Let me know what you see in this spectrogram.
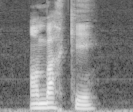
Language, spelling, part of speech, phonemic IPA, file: French, embarquer, verb, /ɑ̃.baʁ.ke/, Fr-embarquer.ogg
- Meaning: 1. to board (a vehicle) 2. to embark (to set off on a journey) 3. To embark (upon)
